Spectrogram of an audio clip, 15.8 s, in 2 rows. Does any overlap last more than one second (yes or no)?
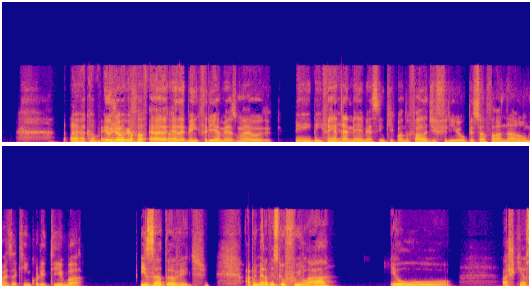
yes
